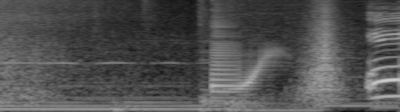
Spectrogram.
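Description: Cartoon sound effects over steady background music: a water splash fading out, then a quick rising springy boing about halfway through.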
